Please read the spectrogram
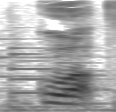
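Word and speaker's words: Kuof (קוף): El arcano del sol está representado por la letra Kuof. Así se pronuncia, pero algunos le conocen como la letra Q, que se fue distorsionando hasta el alfabeto de nuestros días como la letra Q.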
